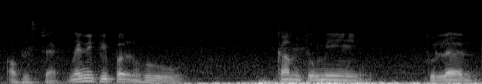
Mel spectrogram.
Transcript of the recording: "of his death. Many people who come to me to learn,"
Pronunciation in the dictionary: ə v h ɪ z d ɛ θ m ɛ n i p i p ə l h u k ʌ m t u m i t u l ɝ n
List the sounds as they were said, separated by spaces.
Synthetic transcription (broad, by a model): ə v h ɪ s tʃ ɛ s m ɛ n i p i p ə l h u k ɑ m t u m i t u l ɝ n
